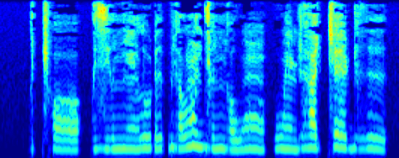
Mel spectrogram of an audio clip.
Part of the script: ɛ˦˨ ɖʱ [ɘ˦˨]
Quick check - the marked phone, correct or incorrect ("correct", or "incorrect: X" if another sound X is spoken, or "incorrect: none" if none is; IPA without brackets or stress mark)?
correct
